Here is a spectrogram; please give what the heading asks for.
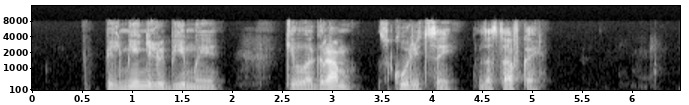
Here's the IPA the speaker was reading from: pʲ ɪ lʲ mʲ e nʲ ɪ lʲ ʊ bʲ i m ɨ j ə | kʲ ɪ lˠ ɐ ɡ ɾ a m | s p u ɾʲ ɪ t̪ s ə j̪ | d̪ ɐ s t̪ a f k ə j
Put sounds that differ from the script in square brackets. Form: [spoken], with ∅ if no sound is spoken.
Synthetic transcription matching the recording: pʲ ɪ lʲ mʲ e nʲ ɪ lʲ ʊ bʲ i m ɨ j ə | kʲ ɪ lˠ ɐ ɡ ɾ a m | s [k] u ɾʲ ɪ t̪ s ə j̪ | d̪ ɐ s t̪ a f k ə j

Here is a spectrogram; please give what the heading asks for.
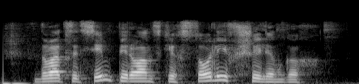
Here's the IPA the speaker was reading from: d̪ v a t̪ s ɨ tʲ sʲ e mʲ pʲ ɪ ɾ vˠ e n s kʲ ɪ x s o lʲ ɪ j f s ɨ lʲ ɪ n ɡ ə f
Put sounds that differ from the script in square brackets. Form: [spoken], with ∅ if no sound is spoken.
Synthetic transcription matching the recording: d̪ v a t̪ s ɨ tʲ sʲ e mʲ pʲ ɪ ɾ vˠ [a] n s kʲ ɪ x s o lʲ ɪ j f [ʂ] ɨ lʲ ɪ n ɡ ə [x]

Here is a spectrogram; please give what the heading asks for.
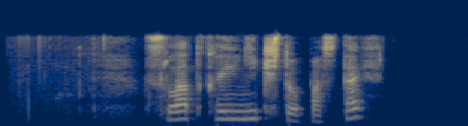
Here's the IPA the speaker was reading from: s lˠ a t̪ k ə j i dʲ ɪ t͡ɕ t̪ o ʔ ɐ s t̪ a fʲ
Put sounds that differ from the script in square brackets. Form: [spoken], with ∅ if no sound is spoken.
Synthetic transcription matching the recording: s lˠ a t̪ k ə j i [nʲ] ɪ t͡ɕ t̪ o [p] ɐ s t̪ a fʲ

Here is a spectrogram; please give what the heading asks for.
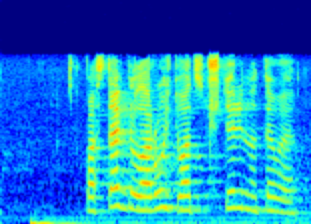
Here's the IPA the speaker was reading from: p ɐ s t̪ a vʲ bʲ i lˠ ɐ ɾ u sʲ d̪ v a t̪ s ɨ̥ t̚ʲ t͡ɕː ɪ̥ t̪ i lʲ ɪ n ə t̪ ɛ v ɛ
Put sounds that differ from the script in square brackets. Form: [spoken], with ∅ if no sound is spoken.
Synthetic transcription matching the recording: p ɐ s t̪ a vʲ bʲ [ɪ] lˠ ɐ ɾ u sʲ d̪ v a t̪ s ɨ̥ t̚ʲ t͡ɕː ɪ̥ t̪ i [ɾʲ] ɪ n ə t̪ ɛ v ɛ

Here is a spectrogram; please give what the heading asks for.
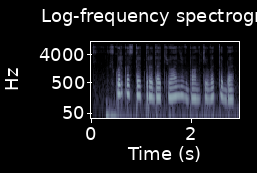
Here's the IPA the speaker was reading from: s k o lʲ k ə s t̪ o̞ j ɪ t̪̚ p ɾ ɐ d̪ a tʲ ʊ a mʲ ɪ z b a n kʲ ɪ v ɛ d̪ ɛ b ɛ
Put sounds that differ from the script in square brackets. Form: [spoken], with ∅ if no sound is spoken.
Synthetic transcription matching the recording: s k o lʲ k ə s t̪ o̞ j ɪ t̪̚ p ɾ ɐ d̪ a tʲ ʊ a [nʲ] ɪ [v] b a n kʲ ɪ v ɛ [t̪] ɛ b ɛ

